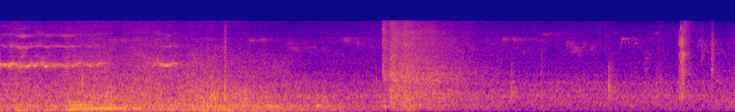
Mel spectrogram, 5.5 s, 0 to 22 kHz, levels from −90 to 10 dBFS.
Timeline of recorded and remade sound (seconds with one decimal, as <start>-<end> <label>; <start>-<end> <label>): 0.0-4.5 remade; 4.5-5.5 recorded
